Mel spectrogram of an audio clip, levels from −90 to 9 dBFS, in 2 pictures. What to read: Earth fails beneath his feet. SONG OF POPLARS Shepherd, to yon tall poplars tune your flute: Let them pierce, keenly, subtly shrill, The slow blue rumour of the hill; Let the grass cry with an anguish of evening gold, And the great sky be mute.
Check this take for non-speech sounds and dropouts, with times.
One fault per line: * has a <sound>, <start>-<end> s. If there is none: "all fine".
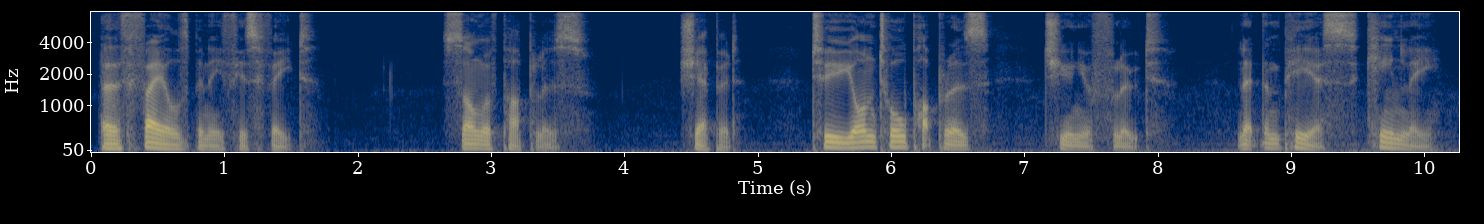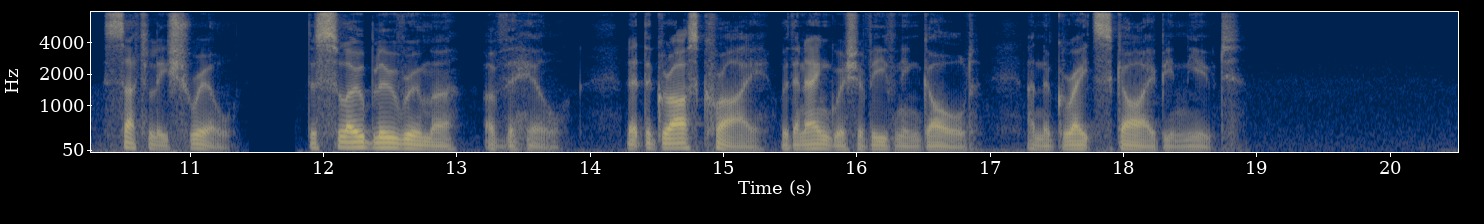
all fine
